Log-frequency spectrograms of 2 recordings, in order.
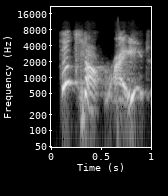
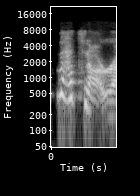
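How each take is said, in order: First: It is said in a genuinely angry tone. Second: It is said in a light, playful teasing tone. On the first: The speaker is truly upset. "actual genuine emotion. Um, sort of angry" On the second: The speaker is joking about something amusing. "It's funny. It's like teasing"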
